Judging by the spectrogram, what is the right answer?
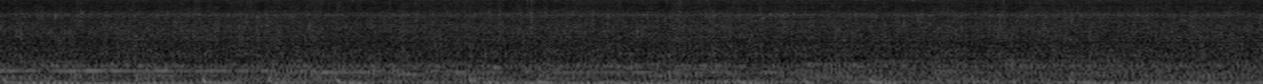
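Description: Oil and onion-ginger-garlic paste sizzling steadily in a kadai.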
